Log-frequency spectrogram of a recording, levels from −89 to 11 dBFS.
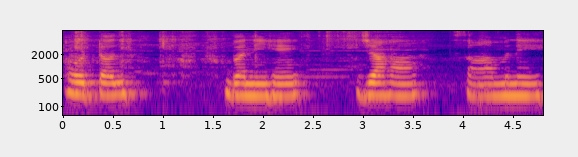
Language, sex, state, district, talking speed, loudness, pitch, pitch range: Hindi, female, Madhya Pradesh, Dhar, 60 wpm, -19 LUFS, 195 Hz, 185-205 Hz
